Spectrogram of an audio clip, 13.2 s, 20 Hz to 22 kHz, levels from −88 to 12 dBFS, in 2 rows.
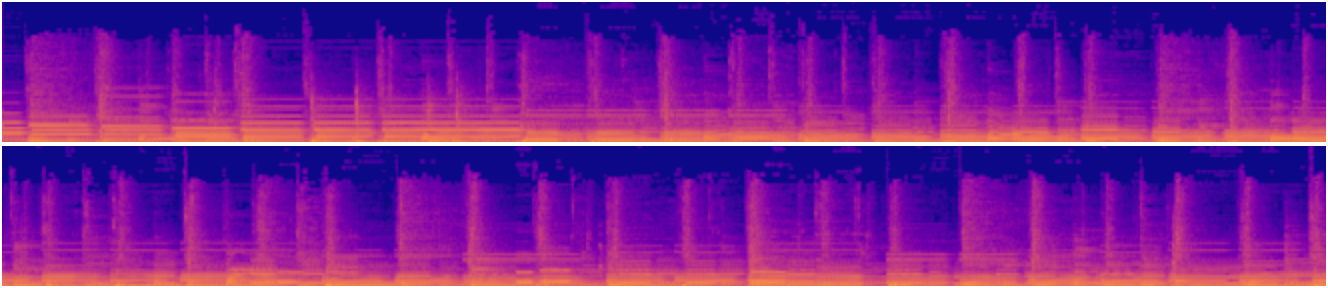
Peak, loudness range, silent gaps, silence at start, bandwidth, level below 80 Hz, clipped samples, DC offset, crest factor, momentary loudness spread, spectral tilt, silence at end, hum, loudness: -2 dBFS; 1 LU; none; 0 s; 17.5 kHz; -30 dBFS; under 0.1%; under 0.1%; 16 dB; 3 LU; -5.5 dB/octave; 0 s; none; -20 LUFS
